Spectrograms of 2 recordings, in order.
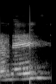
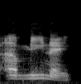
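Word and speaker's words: Aminé: how you say it is it anime like no it's like but he's flipped the n and the m so it's amini okay okay yeah yeah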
